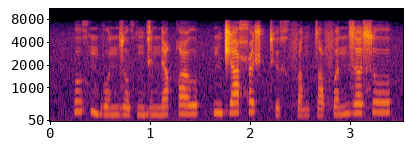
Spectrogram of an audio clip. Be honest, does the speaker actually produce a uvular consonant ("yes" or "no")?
yes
